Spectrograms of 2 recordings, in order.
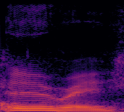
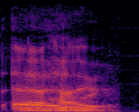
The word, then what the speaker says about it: Urho: Uru, yeah. – Oh. – Uru. – I thought it was pronounced Urho. – Urho? – Urho. – Okay. Well, my Mac said it was Urho, but Uho also.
